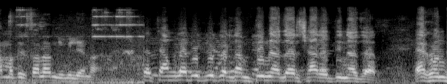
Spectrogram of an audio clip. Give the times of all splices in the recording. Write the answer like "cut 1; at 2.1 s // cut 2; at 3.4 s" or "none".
cut 1; at 1.4 s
